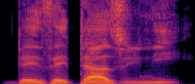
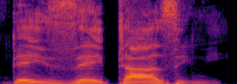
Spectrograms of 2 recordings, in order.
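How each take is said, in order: Both takes have the same delivery.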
